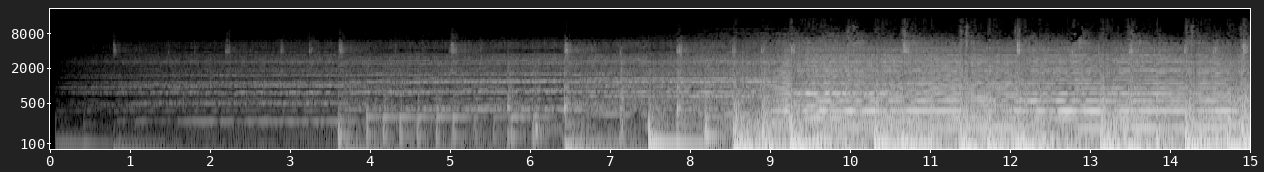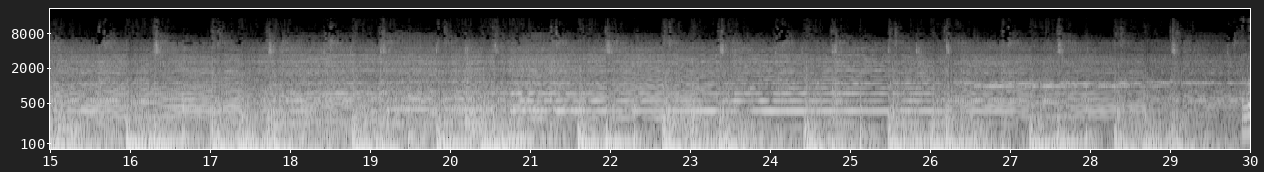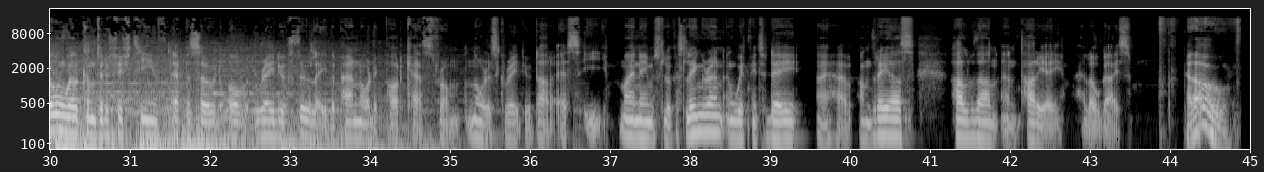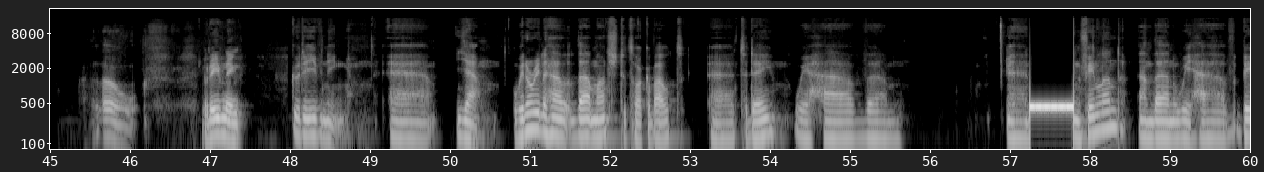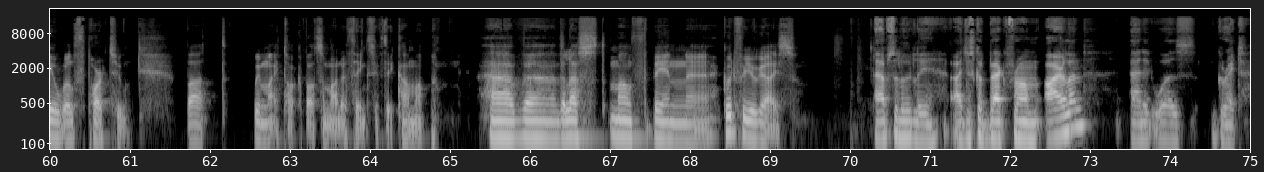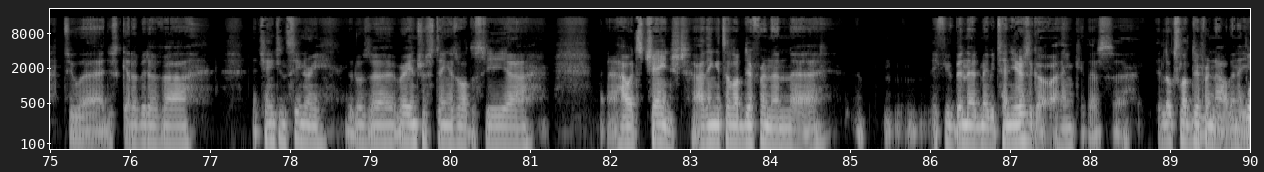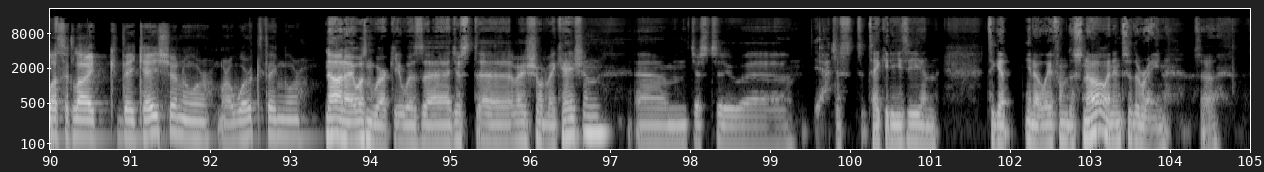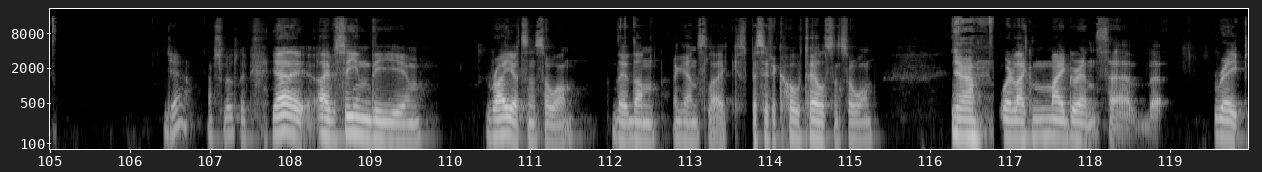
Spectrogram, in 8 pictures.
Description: The latest episode of Radio Thule, with hosts representing most of the Nordic nations.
